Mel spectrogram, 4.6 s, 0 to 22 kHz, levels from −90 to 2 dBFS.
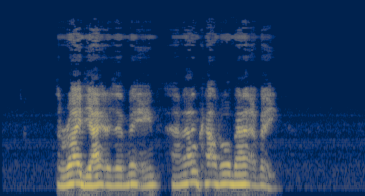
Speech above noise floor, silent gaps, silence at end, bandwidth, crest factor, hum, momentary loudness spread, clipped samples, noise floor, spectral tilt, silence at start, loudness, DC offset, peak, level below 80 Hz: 47 dB; none; 1.15 s; 13.5 kHz; 18 dB; none; 12 LU; under 0.1%; -68 dBFS; -7 dB/octave; 0.7 s; -22 LUFS; under 0.1%; -6 dBFS; -60 dBFS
